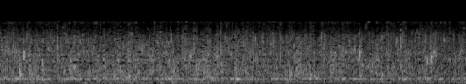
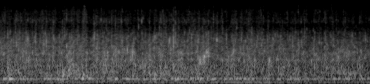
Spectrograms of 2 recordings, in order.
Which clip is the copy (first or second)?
second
